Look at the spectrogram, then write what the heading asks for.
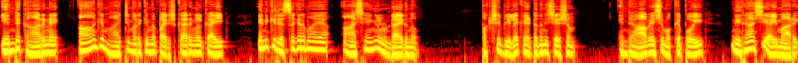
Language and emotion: Malayalam, sad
